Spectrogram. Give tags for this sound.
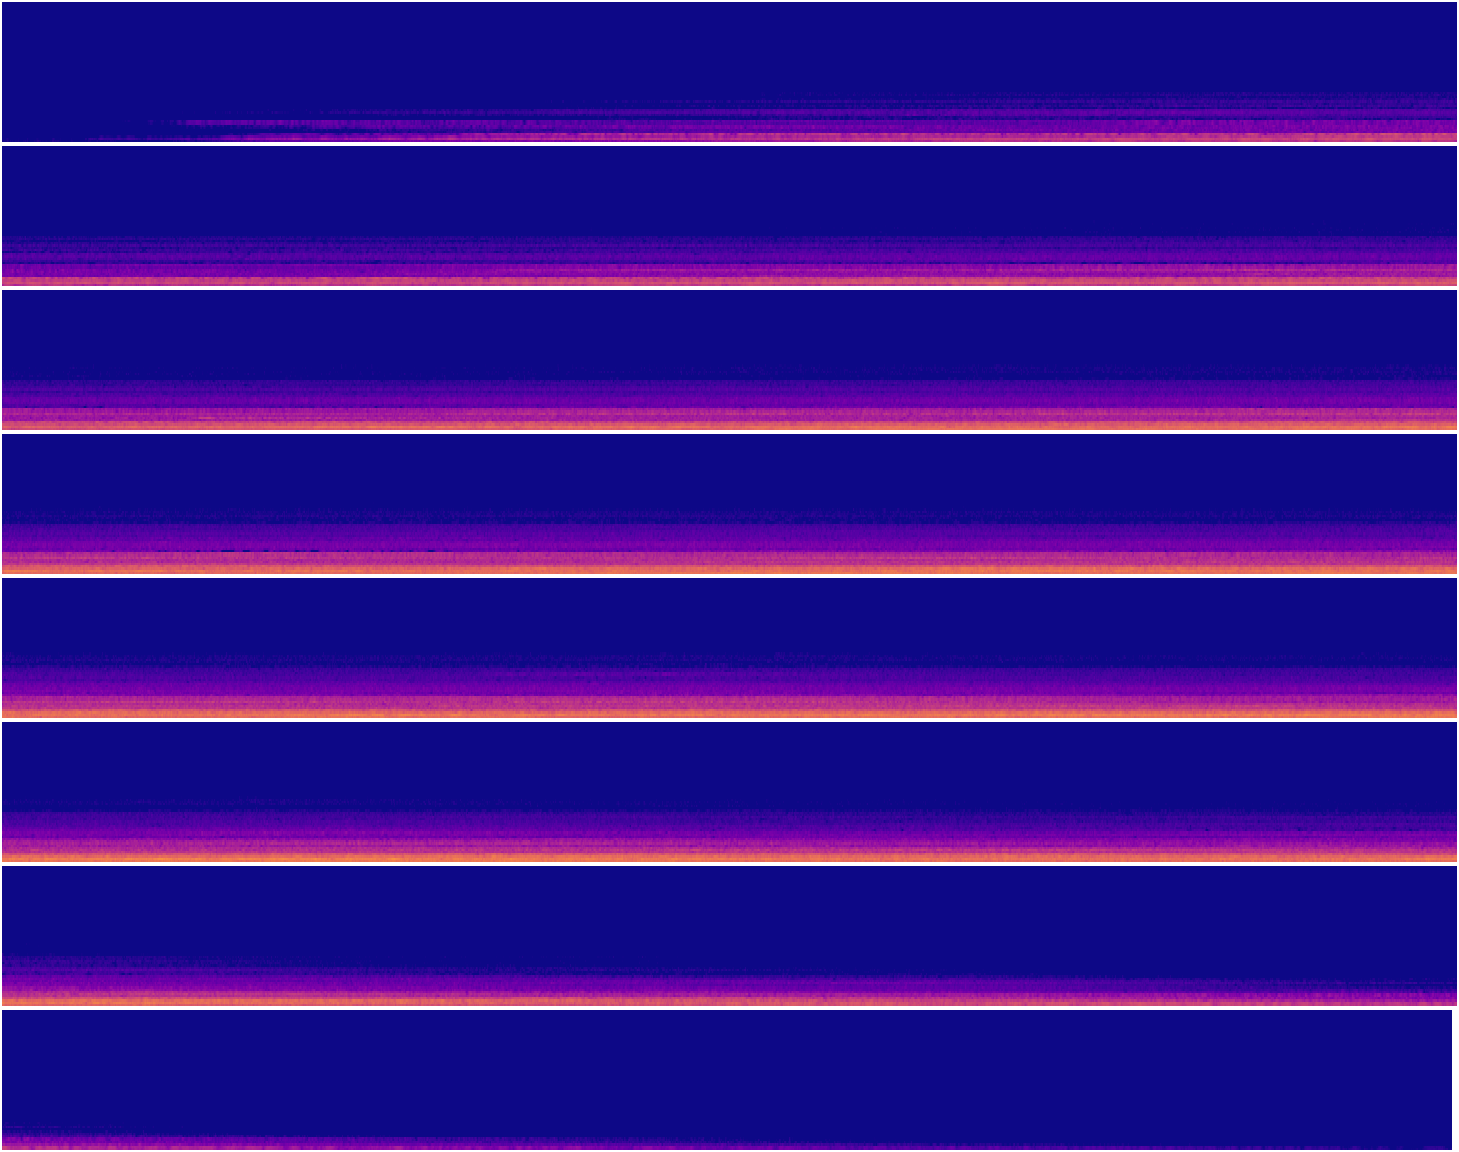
artificial drone pad ambient smooth evolving soundscape multisample dreamy

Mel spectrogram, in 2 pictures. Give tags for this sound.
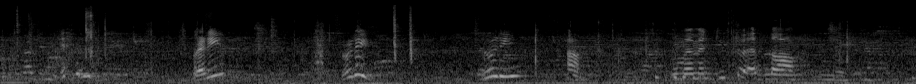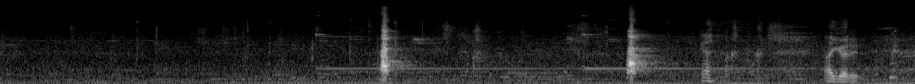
bell dog perro timbre

